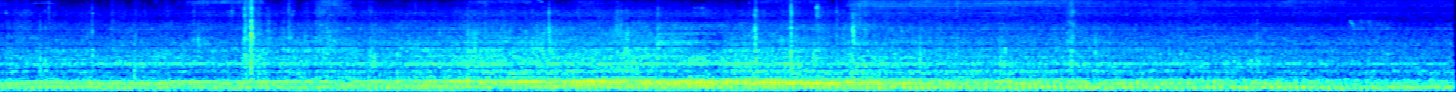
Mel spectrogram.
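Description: A motor vehicle passing on a road: a low engine hum swells to a peak about five seconds in, then fades away.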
